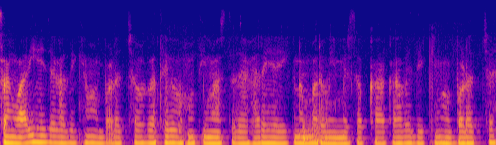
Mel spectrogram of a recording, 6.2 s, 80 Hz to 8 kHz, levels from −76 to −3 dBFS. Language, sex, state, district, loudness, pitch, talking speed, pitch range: Chhattisgarhi, male, Chhattisgarh, Bastar, -20 LUFS, 125 Hz, 250 wpm, 120-125 Hz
